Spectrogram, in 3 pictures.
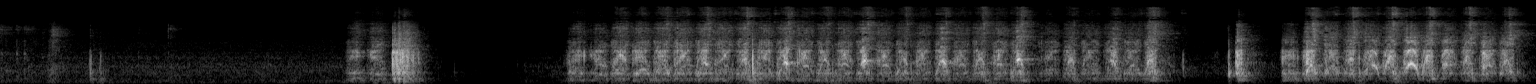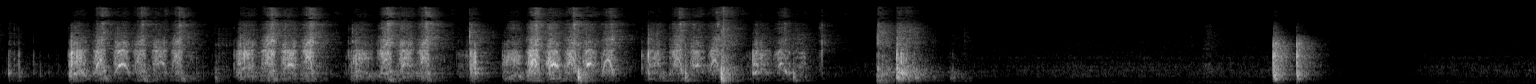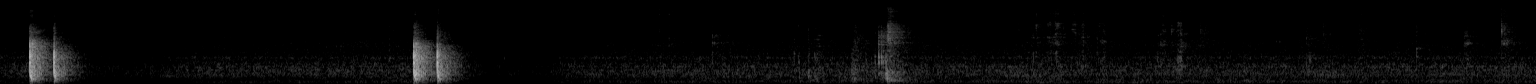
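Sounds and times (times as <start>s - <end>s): hand saw cutting plastic pipe: 3.5s - 4.3s, 5.6s - 23.7s.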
